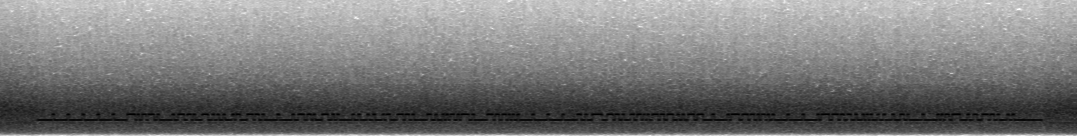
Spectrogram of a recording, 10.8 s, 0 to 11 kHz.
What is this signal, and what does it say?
RTTY (50 baud, 450 Hz shift), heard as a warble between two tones, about 1550 Hz centre, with radio static. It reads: AGN? AGN? PSE RPT UR NAME DE PY7SOW K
